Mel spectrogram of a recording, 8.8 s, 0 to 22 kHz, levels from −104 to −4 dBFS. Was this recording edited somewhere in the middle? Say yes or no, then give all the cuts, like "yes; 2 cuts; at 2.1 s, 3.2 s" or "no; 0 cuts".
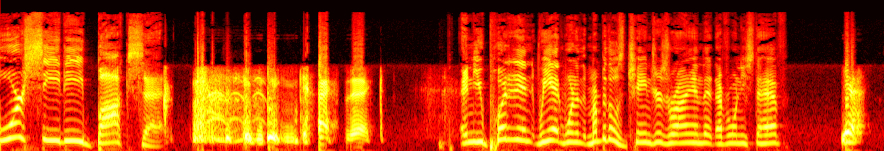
yes; 2 cuts; at 3.4 s, 6.3 s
